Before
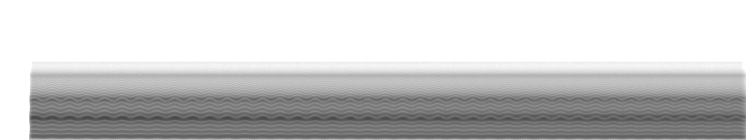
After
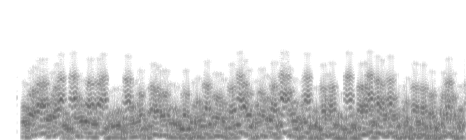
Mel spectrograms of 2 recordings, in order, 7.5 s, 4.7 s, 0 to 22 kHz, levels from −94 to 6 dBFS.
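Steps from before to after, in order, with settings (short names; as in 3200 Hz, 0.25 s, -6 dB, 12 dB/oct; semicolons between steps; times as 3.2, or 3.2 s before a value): chorus voices 2, 0.34 Hz, delay 26 ms, depth 1.5 ms; grains 0.211 s, grains 15/s, pitch spread up and down by 12 st; tempo 1.6×; gain -6.5 dB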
